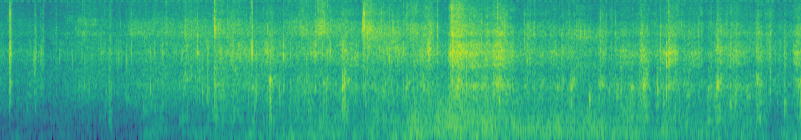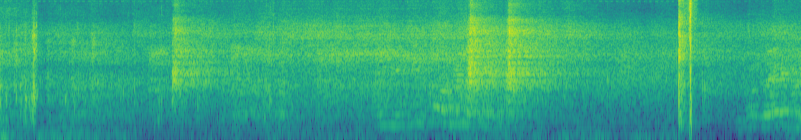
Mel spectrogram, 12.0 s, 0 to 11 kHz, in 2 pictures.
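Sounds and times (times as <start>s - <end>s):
footsteps: 0.0s - 11.5s
wind buffeting microphone: 1.0s - 7.3s.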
